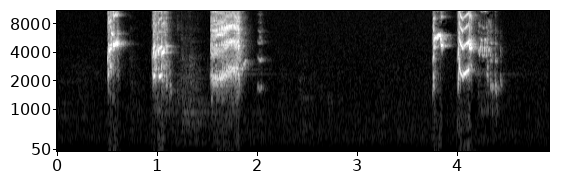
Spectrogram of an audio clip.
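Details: Rosy-faced lovebird, a pet, giving three harsh, high chirps in quick succession, one slightly drawn out, followed after a gap by a raspy double call.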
